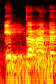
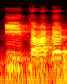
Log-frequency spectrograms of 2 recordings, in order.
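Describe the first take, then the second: First: The t is doubled after the first vowel. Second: A long i comes before a single t. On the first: "dengan idgham" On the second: "dengan mencocoki harokat sebelumnya"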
